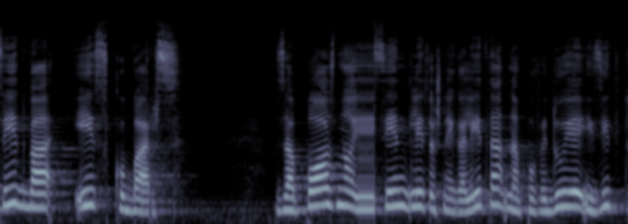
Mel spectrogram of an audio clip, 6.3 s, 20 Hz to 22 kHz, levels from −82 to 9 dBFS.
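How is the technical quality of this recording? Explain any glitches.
One glitch disrupts the recording. At 3.58 to 3.74 s, just after "za pozno", a system hang loop occurs. The machine stalled while the audio hardware kept replaying a 10 ms buffer. That repetition produces a steady 100 Hz buzz, and about 150 ms of audio is lost.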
